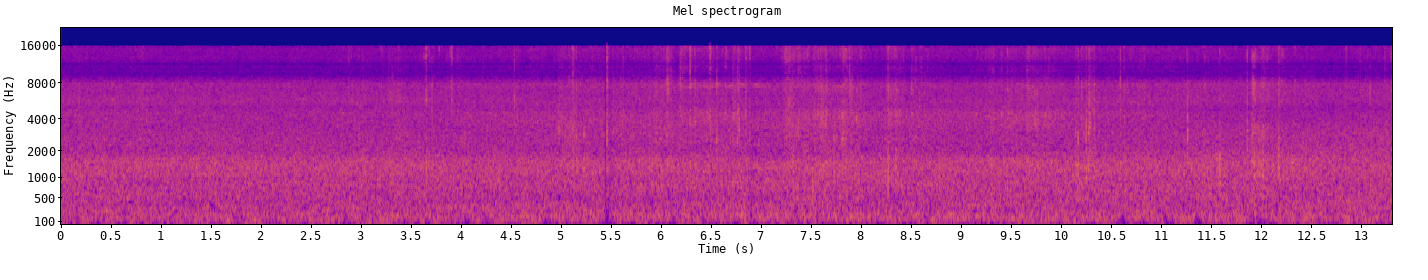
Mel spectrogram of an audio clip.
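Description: River water rushing, a steady, even sound with a few faint ticks over it.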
